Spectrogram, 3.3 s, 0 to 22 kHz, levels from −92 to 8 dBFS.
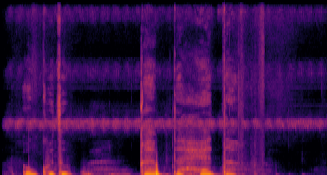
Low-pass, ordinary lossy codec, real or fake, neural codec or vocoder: none; none; real; none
